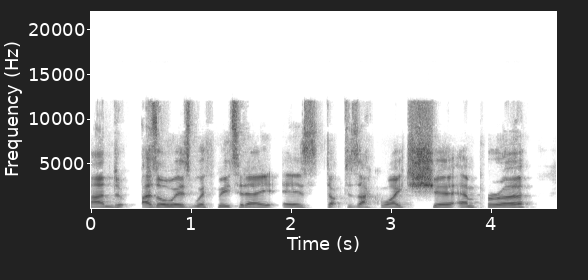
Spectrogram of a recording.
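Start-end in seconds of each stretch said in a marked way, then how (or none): 3.2-4.4 bad put-on French accent, pitched up. Introducing a co-host with a mock title: terrible French accent. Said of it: "Terrible accent".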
